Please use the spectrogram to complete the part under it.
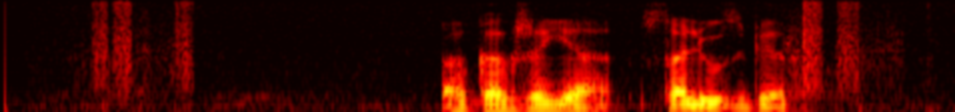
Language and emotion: Russian, neutral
